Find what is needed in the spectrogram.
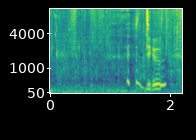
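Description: A plastic bucket being dipped into shallow pond water, water sloshing and splashing in and over its rim, with a low wind rumble on the microphone. A man's voice cuts in near the end.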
